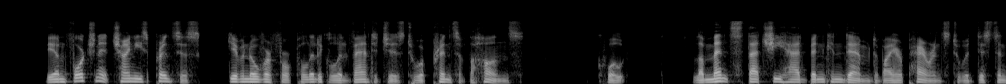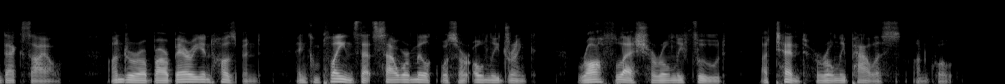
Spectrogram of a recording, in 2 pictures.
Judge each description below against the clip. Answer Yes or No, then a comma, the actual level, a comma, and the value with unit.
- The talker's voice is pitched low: Yes, low, 100 Hz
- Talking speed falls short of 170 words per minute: Yes, average, 150 wpm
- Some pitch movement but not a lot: Yes, average, 4.4 semitones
